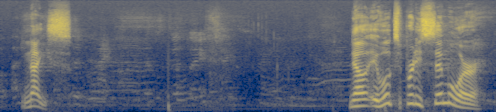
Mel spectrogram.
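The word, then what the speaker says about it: gneiss: to use that so this is called nice now it's a German word and it's spelled g NE I SS nice now it looks pretty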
